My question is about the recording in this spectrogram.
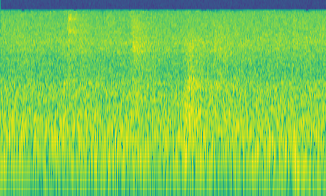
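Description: Steady background hiss of a quiet hall, picked up by the microphone, with a few faint, brief soft sounds.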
